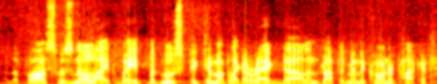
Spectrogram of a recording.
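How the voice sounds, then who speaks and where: An actor playing a wisecracking, hard-boiled private detective in a 1940s radio noir, with a dry, sardonic delivery. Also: male voice, low-pitched, fast, a little hiss or hum, close to an everyday voice. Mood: brooding, wry. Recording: dull vintage radio broadcast recording.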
